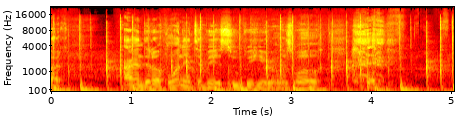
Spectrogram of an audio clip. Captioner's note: laughs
